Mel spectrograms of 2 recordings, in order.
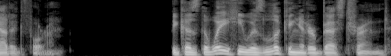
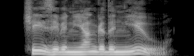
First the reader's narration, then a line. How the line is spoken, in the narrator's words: said curtly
